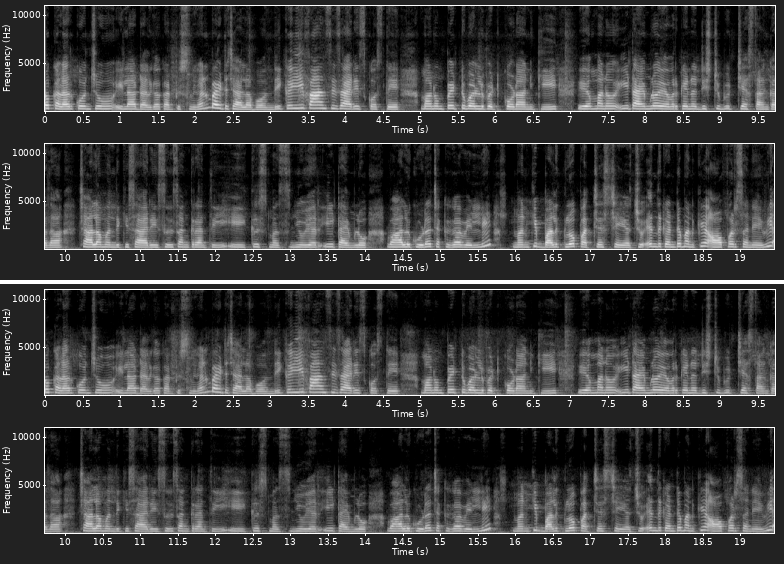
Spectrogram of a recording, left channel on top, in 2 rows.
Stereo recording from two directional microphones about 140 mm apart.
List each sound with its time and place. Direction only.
0.0 s a woman's voice: 25° left (ahead or behind)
